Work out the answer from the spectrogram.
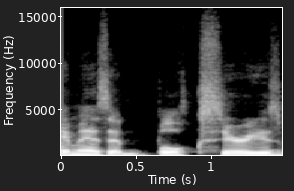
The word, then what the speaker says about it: Black Series: Is it bulk series, black series? How do you pronounce your I mean, account?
